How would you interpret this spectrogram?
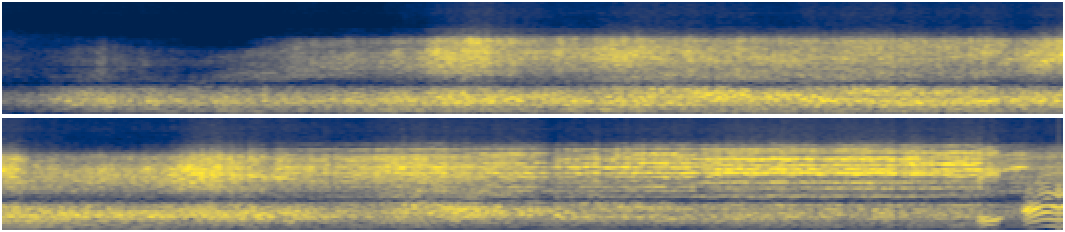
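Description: A steady, loud airplane engine drones on without a break, a deep rumbling roar with a higher whine layered above it, while a man talks over the noise, as the plane descends at night on the glide path to the landing strip at the south end of Las Vegas, Nevada.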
